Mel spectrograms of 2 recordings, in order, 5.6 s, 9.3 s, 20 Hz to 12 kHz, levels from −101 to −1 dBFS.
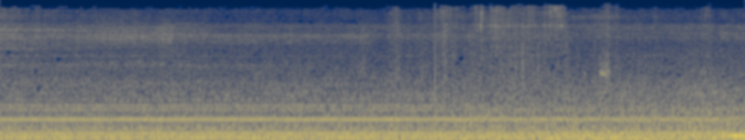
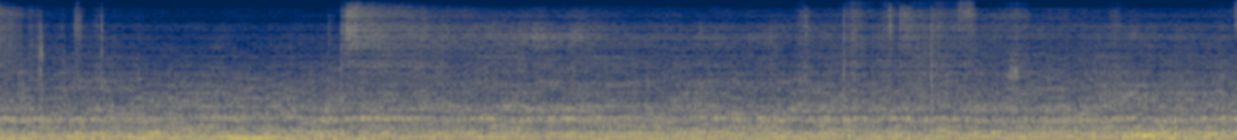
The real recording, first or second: first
